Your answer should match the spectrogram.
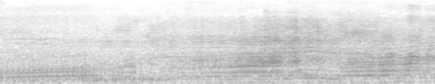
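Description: Racing car engine from a modded racing video game, droning steadily at high revs with harmonic whine rising and falling through gear changes, loud and continuous for the whole stretch.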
